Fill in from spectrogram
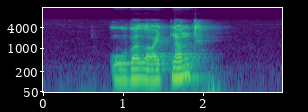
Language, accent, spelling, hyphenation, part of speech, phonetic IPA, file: German, Austria, Oberleutnant, Ober‧leut‧nant, noun, [ˈoːbɐˌlɔɪ̯tnant], De-at-Oberleutnant.ogg
- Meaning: first lieutenant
